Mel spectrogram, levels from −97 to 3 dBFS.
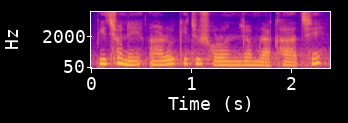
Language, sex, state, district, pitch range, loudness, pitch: Bengali, female, West Bengal, Alipurduar, 190-250 Hz, -16 LUFS, 210 Hz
